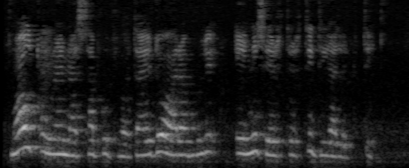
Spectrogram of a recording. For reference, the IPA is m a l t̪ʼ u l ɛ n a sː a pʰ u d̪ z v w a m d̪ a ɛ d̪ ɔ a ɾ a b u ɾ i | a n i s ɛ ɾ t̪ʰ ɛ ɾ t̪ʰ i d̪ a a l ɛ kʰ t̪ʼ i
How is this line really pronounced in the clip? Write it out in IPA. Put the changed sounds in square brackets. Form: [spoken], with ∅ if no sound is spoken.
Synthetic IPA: m a l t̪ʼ u [ɾ] ɛ n a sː a pʰ u d̪ z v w a [∅] d̪ a ɛ d̪ ɔ a ɾ a b u [l] i | [ɛ] n i s ɛ ɾ t̪ʰ ɛ ɾ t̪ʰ i d̪ [i] a l ɛ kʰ t̪ʼ i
